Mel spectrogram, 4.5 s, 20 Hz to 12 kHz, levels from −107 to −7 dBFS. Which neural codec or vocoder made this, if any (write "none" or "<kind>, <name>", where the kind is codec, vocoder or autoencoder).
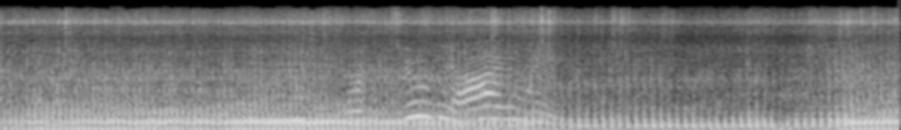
none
